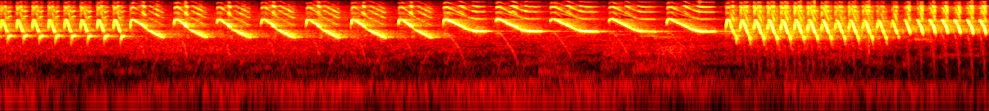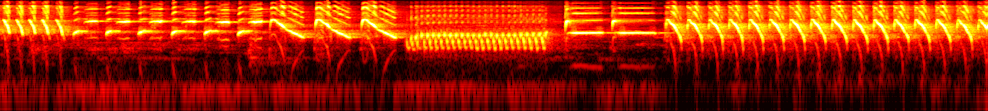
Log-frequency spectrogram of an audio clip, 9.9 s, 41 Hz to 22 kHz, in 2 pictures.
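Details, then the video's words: Canary singing a long master song for training young birds: fast trills shifting into falling whistled sweeps, buzzy rolls, a lower harsh burst, then a rapid high trill to the end. "Kicau Burung Kenari 114 II GACOR PANJANG Cocok untuk Masteran"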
